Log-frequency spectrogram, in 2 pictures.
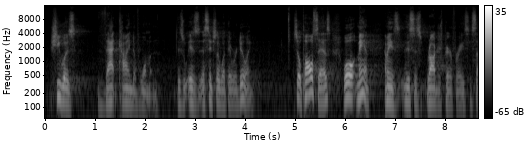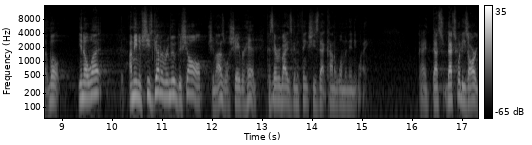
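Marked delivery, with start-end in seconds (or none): none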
